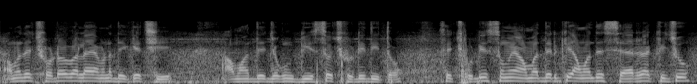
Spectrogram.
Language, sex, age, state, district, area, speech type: Bengali, male, 18-30, West Bengal, Purba Bardhaman, urban, spontaneous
